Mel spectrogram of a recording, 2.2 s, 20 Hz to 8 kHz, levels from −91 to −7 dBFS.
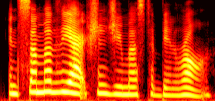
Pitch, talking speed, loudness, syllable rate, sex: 235 Hz, 280 wpm, -18 LUFS, 5.6 syllables/s, female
